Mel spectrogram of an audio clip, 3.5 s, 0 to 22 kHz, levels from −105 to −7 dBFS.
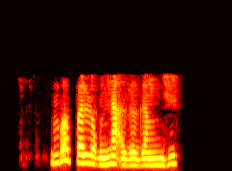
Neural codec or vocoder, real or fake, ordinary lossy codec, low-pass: none; real; MP3, 24 kbps; 3.6 kHz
